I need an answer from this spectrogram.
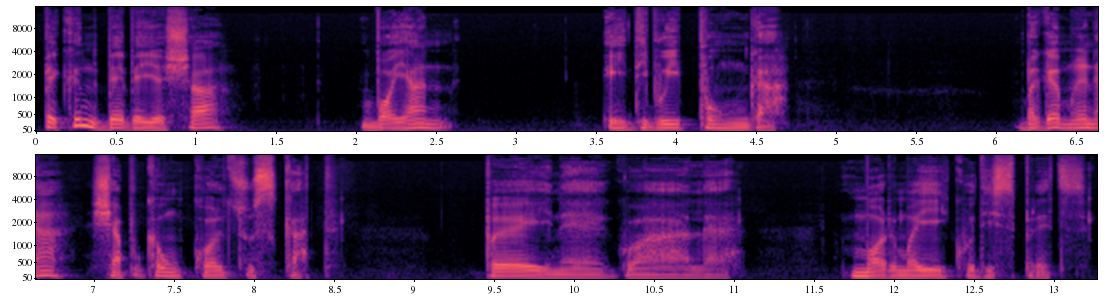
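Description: A man narrating an audiobook story in a measured, even storytelling voice. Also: on the low side, no echo, clean studio sound.

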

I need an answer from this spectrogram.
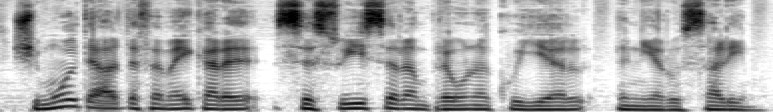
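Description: A man reading Bible passages aloud and explaining them in a measured way, citing chapter and verse. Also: mid-range voice, gravelly, darkish tone, faint music behind. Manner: measured reading with scripture references. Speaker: Bible teacher.

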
